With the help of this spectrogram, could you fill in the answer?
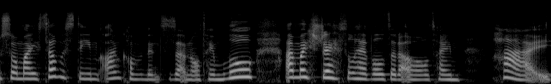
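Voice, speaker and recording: In a Scottish accent, a woman talks at a fairly quick pace with a high pitch and ordinary pitch variation. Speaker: podcast host. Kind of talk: casual monologue. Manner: hesitant, stumbling on words.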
